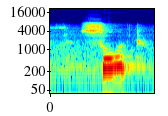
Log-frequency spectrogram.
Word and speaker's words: sword: Sword, W is silent.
